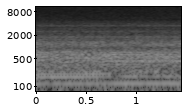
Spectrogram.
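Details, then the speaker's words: Toyota 4FG/4FD forklift, torque converter stall test in reverse at full throttle: a steady loaded drone with no flare or slipping surge. Speed falls from a 2600 rpm maximum to a 1700 rpm stall speed. Normal. "as in the last test watch the change from the maximum speed to the stall speed the maximum speed is 2600 RPM the stall speed level is 1,700 RPM"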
